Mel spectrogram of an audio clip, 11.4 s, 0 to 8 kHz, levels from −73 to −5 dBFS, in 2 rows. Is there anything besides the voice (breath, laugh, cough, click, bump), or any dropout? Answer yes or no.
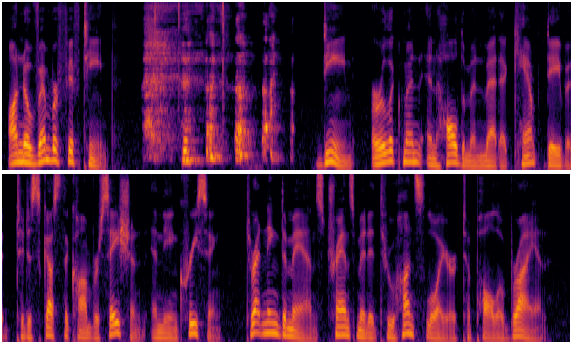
yes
